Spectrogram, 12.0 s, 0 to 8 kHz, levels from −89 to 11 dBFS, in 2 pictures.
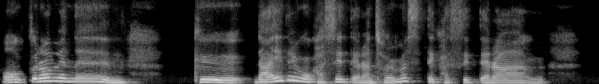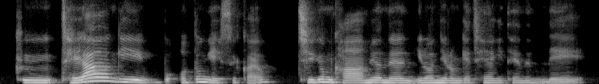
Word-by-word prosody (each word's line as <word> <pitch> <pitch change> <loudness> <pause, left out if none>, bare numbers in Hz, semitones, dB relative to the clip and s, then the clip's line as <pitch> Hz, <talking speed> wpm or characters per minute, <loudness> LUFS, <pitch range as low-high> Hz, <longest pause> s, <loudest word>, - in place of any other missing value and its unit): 어 230 0 0
그러면은 225 - +3 0.7
그 225 -4 +5
나이 250 - +3
들고 335 -10 +3
갔을 220 +2 -2
때랑 195 -2 -1
젊었을 270 +9 -2
때 220 - -2
갔을 200 +1 -7
때랑 180 -3 -3 0.7
그 195 -2 0
제약이 245 - +3
뭐 - - -8
어떤 215 +6 -1
게 210 - 0
있을까요? 185 +6 -8 0.3
"지금 220 +1 +1
가면은 185 -2 -1
이런, 190 +1 0
이런 185 -1 -1
게 170 - -8
제약이 175 -1 -8
되는데 160 - -8
200 Hz, 250 characters per minute, -20 LUFS, 185-235 Hz, 0.7 s, 그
